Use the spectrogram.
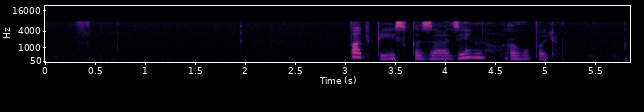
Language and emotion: Russian, sad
